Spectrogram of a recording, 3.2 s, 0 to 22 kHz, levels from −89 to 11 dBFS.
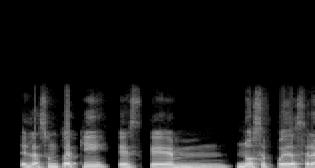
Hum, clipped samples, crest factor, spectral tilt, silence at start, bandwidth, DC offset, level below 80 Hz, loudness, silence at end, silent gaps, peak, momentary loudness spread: none; under 0.1%; 10 dB; -7 dB/octave; 0.2 s; 10 kHz; under 0.1%; -48 dBFS; -12 LUFS; 0 s; 1.11-1.18 s, 1.43-1.50 s; 0 dBFS; 5 LU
